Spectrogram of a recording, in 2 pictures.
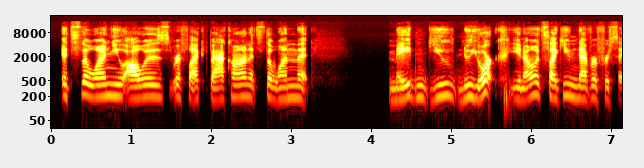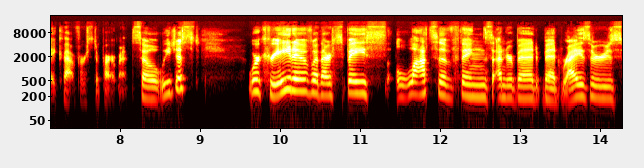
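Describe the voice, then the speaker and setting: Woman with an American accent and a normal speaking voice, medium pitch, ordinary pitch variation and a fairly slow pace, in a very clean recording with a silent background and a dry, close sound with no echo. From Washington State, US Pacific Northwest. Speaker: blogger. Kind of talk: casual interview.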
